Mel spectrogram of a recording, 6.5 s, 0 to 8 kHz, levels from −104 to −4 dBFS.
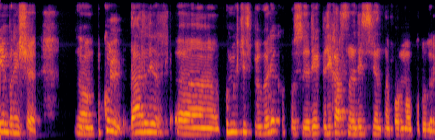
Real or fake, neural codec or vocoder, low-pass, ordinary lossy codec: real; none; 7.2 kHz; none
